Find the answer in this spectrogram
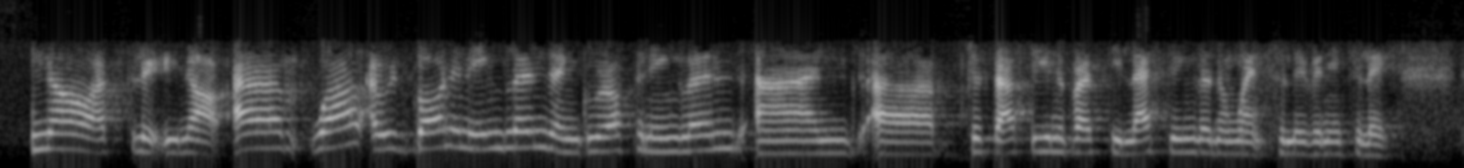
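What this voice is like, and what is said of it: Mixed English and Italian accent. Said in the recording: “your accent tells me that you're not from the United States or Canada ... my accent is kind of a mix, really ... not North American, that's for sure”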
